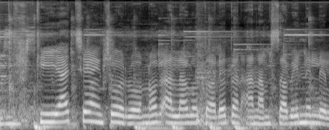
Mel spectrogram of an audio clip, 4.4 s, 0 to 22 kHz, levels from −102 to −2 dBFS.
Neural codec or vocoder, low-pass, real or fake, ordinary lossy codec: none; none; real; none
